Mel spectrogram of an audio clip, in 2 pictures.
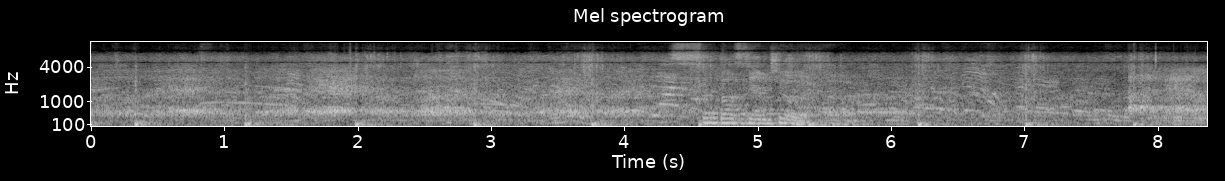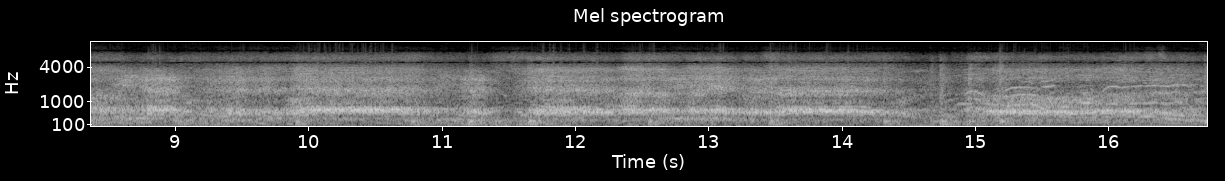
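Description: A large crowd of fans chants and sings loudly outdoors.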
